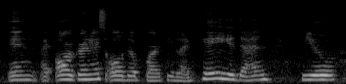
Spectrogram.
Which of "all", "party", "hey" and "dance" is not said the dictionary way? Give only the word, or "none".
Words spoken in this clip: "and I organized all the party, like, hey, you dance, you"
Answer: dance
